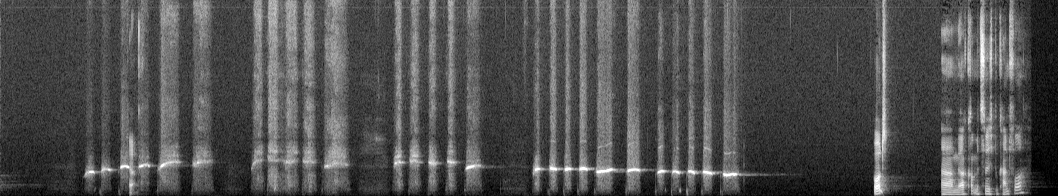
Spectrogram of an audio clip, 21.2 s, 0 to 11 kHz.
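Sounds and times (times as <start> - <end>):
person whistling a song melody: 1.7 - 4.2, 7.9 - 9.8, 10.7 - 15.0
speech: 17.5 - 17.8, 19.0 - 20.6.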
